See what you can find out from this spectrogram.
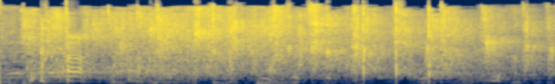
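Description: A crowd claps steadily and loudly for a few seconds, a dense crackle of many overlapping hand claps with a few sharper individual claps standing out.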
